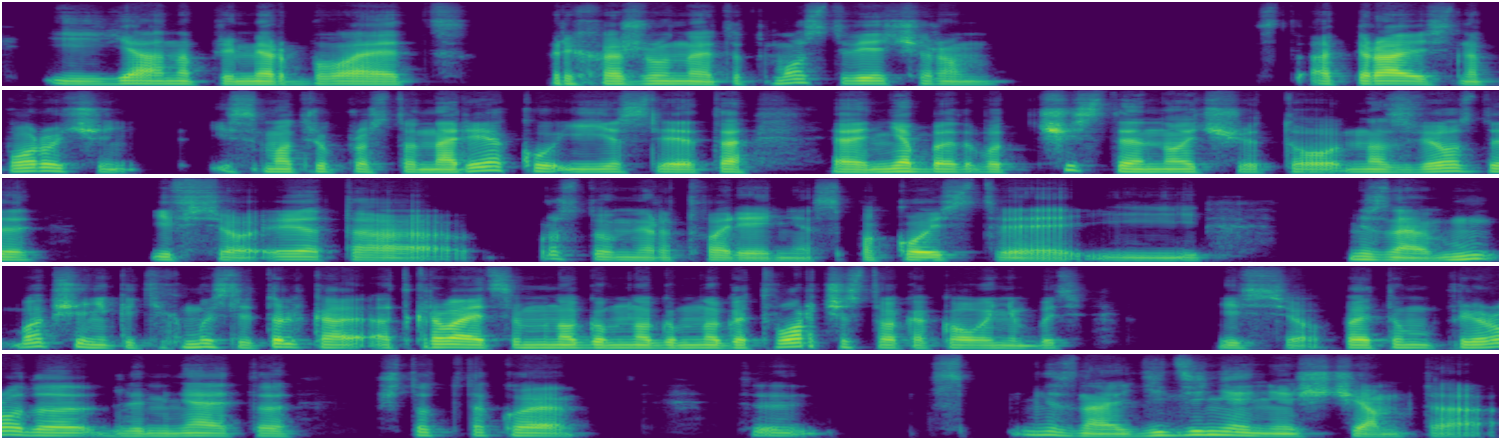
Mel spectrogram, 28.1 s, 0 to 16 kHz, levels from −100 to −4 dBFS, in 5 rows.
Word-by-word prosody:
И 125 - -6
я, 110 +2 +2
например, 110 -1 +1
бывает, 105 0 +2 0.5
прихожу 115 +1 0
на 110 -2 +2
этот 105 - -11
мост 160 0 -4
вечером. 115 -3 -2 0.9
Ст - - -21
опираюсь 115 0 +5
на 100 - -3
поручень 140 - 0 0.3
и - - -12
смотрю 115 +1 -1
просто 110 0 -4
на 105 0 +5
реку, 150 -4 +2
и - - -4
если 110 0 -1
это, 110 - +3 0.3
э, 110 -1 +6
небо 115 -1 +4
вот 110 0 -5
чистое 145 -10 +4
ночью, 110 0 0
то - - -1
на 110 0 -1
звёзды, 115 +1 0 0.4
и - - -1
всё. - - -3
Это 110 -5 -2 0.2
просто 150 -6 -7
умиротворение, 100 -2 -3
спокойствие 110 0 0
и, 100 0 -9 0.5
не 130 - -2
знаю, 100 -4 +2
м, 145 +9 -2
вообще 155 -1 +1
никаких 115 0 -6
мыслей, 140 -5 -1
только 125 0 +3
открывается 125 +1 +5
много 120 0 +2
много 115 -1 +1
много 115 0 +2
творчества 140 -7 +2
какого-нибудь 110 -1 -2 0.5
и - - -4
всё. - - -6
Поэтому 115 +1 +1
природа 125 -1 +3
для 105 0 -6
меня 110 +1 0
это 110 -1 -5 0.3
что-то 130 0 -9
такое, 125 -2 -1 0.6
т - - -7 0.4
с - - -12 0.2
не 150 -2 -5
знаю, 95 -6 0
единение 130 -5 0
с - - -1
чем-то, 90 +1 -3
115 Hz, 140 wpm, -25 LUFS, 105-125 Hz, 0.9 s, э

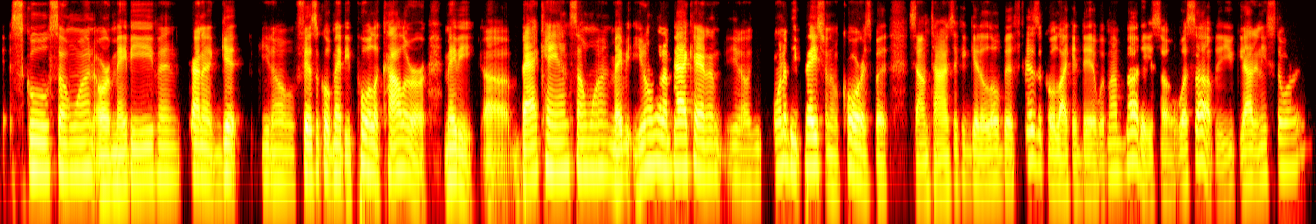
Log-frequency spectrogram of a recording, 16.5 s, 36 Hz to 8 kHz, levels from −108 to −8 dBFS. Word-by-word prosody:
school 130 - +1
someone 130 0 -1
or 95 -2 +3
maybe 100 +3 0
even 115 +1 -4 0.2
kinda 115 -3 +4
get, 115 +6 +1 0.2
you 115 0 -6
know, 105 -1 -5
physical, 125 +2 +3
maybe 120 -8 +1
pull 130 - +3
a - - -3
collar 125 +4 +3
or - - -1 0.2
maybe, 105 -7 +1
uh, - - -2
backhand 130 - +3
someone? 130 -1 -2
Maybe 110 +3 +2
you 105 +6 -3
don't 145 +3 +2
wanna 150 -3 +3
backhand 140 -1 +5
'em, 120 -1 -5
you 120 - -9
know? 105 - -6
You 105 +1 -10 0.2
wanna 140 +3 +1
be 140 -4 -1
patient, 145 -9 +5
of 85 - -11
course, - - +3
but - - -3 0.3
sometimes 85 +2 -2
it 100 - -7
could 105 -2 -13
get - - 0
a 95 - -1
little 105 +3 0
bit 100 0 -2
physical 150 - -2
like 90 -3 0
it 85 - -7
did 85 0 -3
with 85 - -8
my 125 +1 -4
buddy. 150 - -1
So, - - -6
what's - - -4
up? - - +2
You 85 +6 -10
got 110 +1 +1
any 115 +4 -7
story? 140 - -7
120 Hz, 200 wpm, -23 LUFS, 100-130 Hz, 0.3 s, backhand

